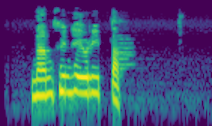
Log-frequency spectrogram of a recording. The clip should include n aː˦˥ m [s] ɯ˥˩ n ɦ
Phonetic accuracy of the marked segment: correct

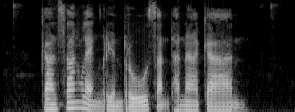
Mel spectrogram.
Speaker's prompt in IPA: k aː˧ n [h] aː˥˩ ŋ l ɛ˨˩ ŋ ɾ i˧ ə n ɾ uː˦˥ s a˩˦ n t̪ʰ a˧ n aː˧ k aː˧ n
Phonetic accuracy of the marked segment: incorrect: s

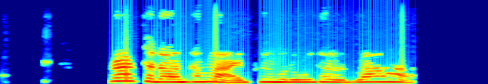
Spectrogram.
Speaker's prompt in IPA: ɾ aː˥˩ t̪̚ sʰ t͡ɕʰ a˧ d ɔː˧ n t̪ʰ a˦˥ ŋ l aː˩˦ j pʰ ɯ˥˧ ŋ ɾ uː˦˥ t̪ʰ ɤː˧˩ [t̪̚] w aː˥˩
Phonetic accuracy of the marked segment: correct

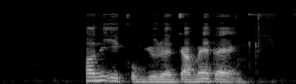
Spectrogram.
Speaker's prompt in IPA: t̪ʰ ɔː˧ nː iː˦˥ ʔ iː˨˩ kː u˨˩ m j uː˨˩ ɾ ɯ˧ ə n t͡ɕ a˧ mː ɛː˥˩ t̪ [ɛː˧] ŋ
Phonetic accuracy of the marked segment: correct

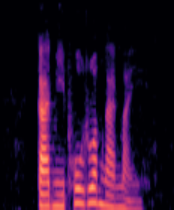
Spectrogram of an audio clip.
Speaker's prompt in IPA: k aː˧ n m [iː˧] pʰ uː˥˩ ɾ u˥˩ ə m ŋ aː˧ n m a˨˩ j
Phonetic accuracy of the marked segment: correct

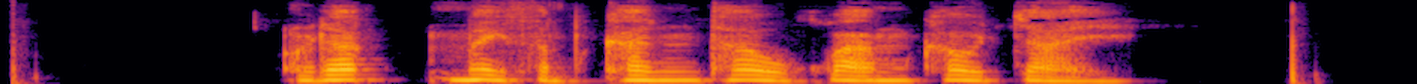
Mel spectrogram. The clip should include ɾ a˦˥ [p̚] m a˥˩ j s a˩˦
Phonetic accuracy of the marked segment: incorrect: k̚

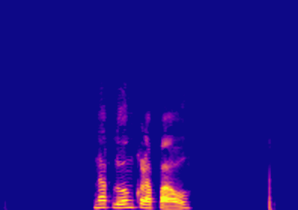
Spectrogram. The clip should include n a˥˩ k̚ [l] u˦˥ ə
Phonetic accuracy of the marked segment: correct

